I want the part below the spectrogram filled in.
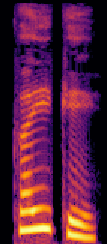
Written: ಕಯಿಕೆ

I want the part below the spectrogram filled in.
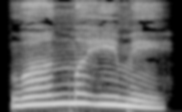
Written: ವಾಙ್ಮಹಿಮೆ

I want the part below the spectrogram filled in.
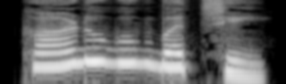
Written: ಕಾಡುಗುಬ್ಬಚ್ಚಿ

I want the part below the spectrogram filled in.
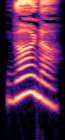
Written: ಗಾಣ

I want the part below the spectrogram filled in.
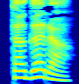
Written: ಧಕಾರ

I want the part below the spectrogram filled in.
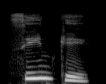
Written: ಸೀನ್ಕೆ

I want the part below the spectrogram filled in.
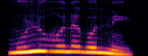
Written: ಮುಳ್ಳುಹೊನಗೊನ್ನೆ

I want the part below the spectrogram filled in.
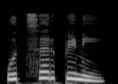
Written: ಉತ್ಸರ್ಪಣ

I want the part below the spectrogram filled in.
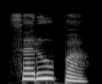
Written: ಶ್ರಾಪ

